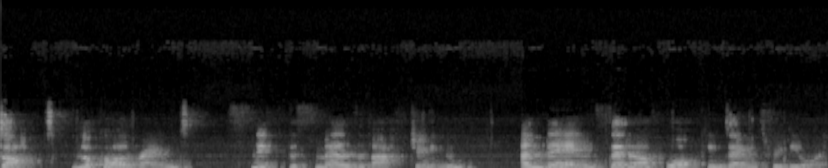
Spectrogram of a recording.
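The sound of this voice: What we hear is an unforced reading voice.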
